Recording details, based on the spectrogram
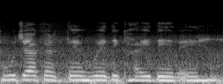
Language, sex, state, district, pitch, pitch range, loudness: Hindi, female, Bihar, Darbhanga, 190 Hz, 185-200 Hz, -12 LUFS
